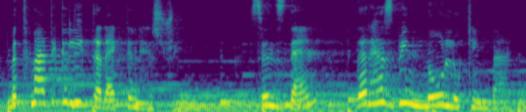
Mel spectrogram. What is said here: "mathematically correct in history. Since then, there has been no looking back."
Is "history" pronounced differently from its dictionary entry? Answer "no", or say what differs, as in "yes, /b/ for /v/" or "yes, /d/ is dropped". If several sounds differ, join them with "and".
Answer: no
